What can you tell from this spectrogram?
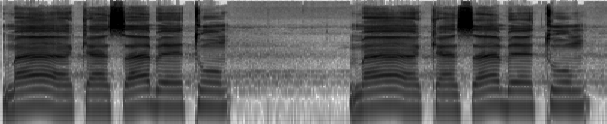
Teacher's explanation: Huruf ba berharakat sukun. Kita berikan pantulan atau qalqalah.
